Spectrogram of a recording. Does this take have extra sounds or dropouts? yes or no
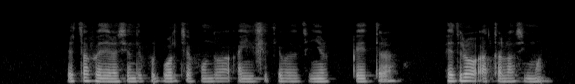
no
